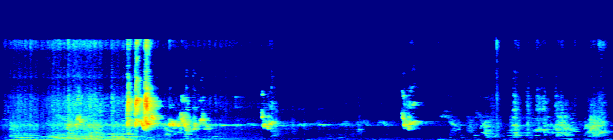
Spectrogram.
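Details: Pet budgies singing indoors in a house: soft scratchy warbling at first, then a sharp bright squawk, followed by scattered short chirps and a thin whistle separated by quiet gaps.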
